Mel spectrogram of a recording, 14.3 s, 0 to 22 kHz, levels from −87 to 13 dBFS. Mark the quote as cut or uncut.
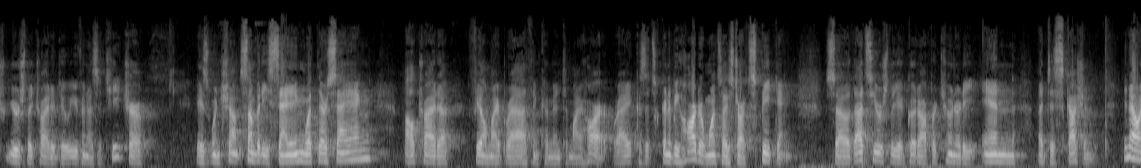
uncut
